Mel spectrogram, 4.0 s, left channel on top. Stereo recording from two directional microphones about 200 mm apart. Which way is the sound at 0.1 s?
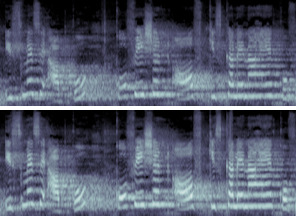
15° right (ahead or behind).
